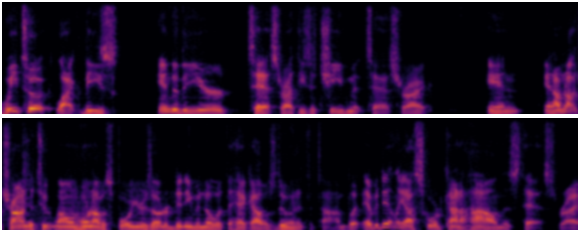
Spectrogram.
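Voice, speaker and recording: Delivered at a fairly quick pace with a Southern US accent, the speech has ordinary pitch variation and big swings in loudness. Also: man, fairly high pitch for a man. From Kentucky. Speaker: podcast guest, football commentator. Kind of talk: casual podcast chat. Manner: animated.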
